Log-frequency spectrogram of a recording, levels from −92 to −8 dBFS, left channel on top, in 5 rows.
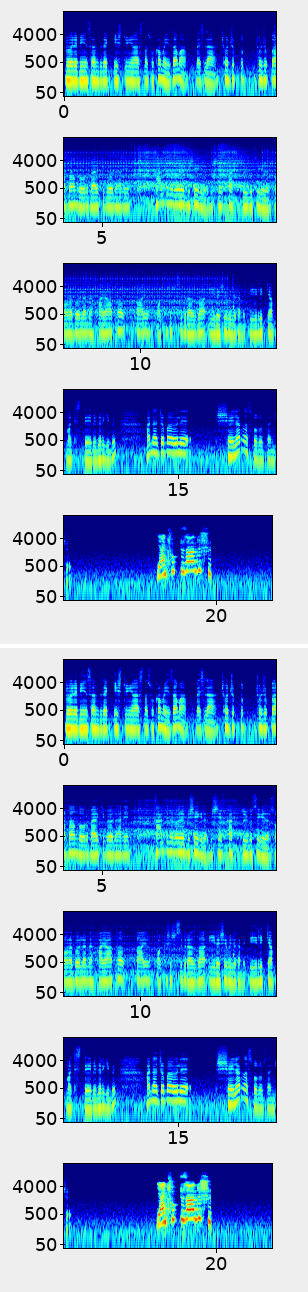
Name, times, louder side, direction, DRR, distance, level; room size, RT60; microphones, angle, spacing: voice 1, 0.0-3.4 3.8-9.7 9.9-15.3 15.7-17.1, right 1 dB, 45° right, 4.1 m, -45 dB
Engine, 4.2-12.3, left 4 dB, 65° left, 4.4 m, -55 dB
voice 2, 18.8-19.9, right 8 dB, 75° right, 0.4 m, -26 dB
head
